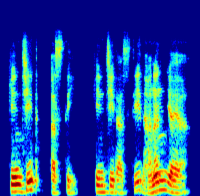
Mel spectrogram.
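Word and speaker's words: धनञ्जय: তো কিন্তু উচ্চারণটা কিঞ্চিত अस्ति, কিঞ্চিত अस्ति ধনঞ্জয়, ধনঞ্জয় নয় কিন্তু, ধনঞ্জয়। ধয়ের উচ্চারণটা ধ হবে না, ধ হবে, ধ, ধনঞ্জয়।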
